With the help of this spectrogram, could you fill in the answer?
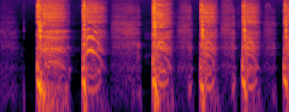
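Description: A harsh, hacking coughing fit: about seven loud, rough coughs come in quick succession, close and strained, with short gasps between them and no talking.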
